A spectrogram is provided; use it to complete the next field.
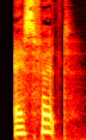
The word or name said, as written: asfalt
